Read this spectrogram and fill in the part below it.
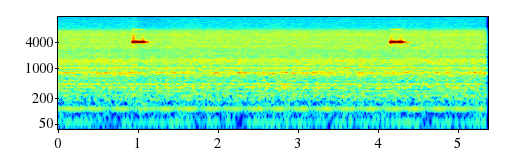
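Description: A cooking hob beeps sharply as a button is pressed.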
